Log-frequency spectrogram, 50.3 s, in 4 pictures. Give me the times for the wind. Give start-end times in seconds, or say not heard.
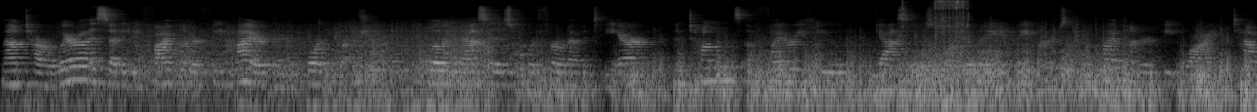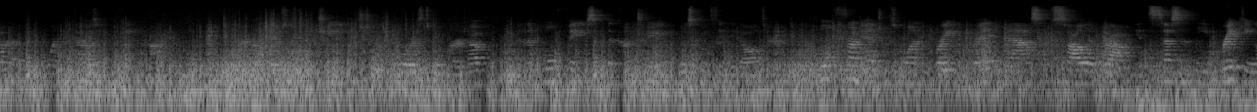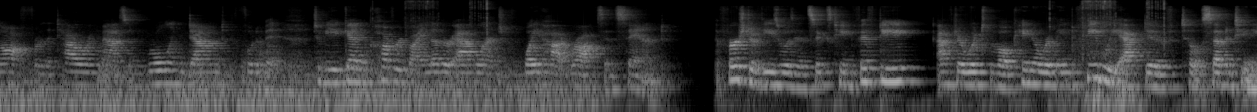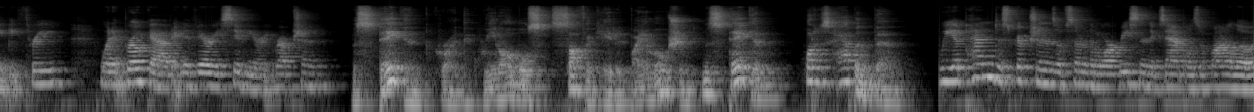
0.0-31.1.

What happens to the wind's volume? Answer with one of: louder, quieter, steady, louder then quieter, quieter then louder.
louder then quieter.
